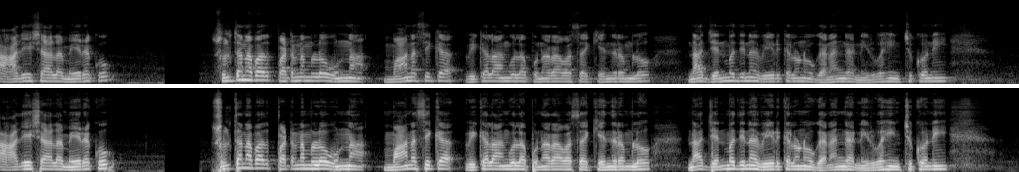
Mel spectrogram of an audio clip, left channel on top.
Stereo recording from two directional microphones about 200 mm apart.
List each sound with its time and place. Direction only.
0.0 s a man's voice: 40° right (ahead or behind)
2.1 s a man's voice: 40° right (ahead or behind)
